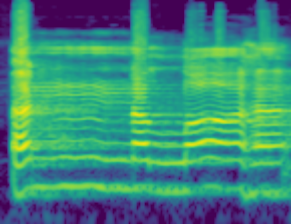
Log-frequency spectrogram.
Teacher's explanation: فَاعْلَمُوا أَنَّ اللَّهَ عَزِيزٌ حَكِيمٌ، یہاں پر یہ چھوٹا مد ہے تو اس چھوٹے مد کو 1 سے 3 الف کے برابر کھینچ کر کے پڑھیں گے۔ ان اللہ، نون کے اوپر تشدید ہے تو یہاں پر غنہ کریں گے، اور اللہ کے لام کو منہ بھر کے پڑھیں گے، اس لیے کہ اللہ کے لام سے پہلے زبر ہے۔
